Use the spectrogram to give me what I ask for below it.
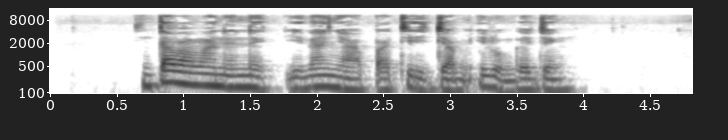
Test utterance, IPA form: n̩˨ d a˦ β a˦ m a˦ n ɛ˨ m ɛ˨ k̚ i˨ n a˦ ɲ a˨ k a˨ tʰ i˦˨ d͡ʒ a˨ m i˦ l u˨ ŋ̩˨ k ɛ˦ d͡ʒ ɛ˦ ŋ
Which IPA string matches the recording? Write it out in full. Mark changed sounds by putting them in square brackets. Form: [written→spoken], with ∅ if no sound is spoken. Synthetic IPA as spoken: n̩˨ [d→t] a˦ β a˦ m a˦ n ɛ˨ [m→n] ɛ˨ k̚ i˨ n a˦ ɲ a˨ [k→p] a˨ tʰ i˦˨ d͡ʒ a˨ m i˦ l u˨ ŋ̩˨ [k→ɡ] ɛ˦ d͡ʒ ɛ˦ ŋ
